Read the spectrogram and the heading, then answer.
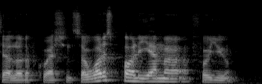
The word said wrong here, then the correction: polyamory: Polyamory. – Polyamory, is that how you say it? Polyamory.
